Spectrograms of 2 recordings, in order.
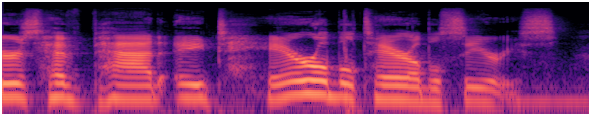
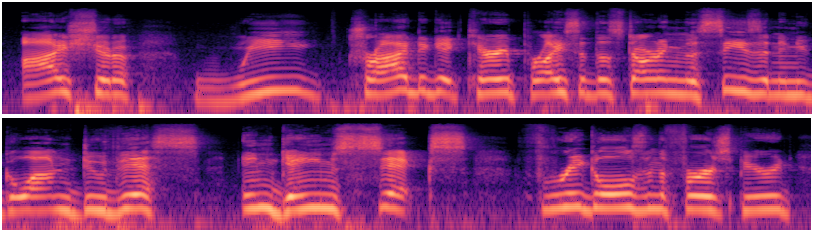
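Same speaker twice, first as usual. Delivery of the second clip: raised voice, indignant blame; exasperated rant; 4 semitones higher, 4 dB louder than usual. Real, not acted. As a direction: lay into the goalie who let you down. Berating his goalie.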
